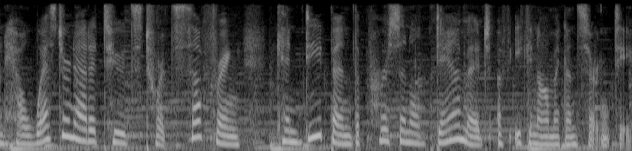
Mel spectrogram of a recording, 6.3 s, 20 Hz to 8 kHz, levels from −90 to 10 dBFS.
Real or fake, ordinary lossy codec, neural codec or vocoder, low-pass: real; MP3, 48 kbps; none; 7.2 kHz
